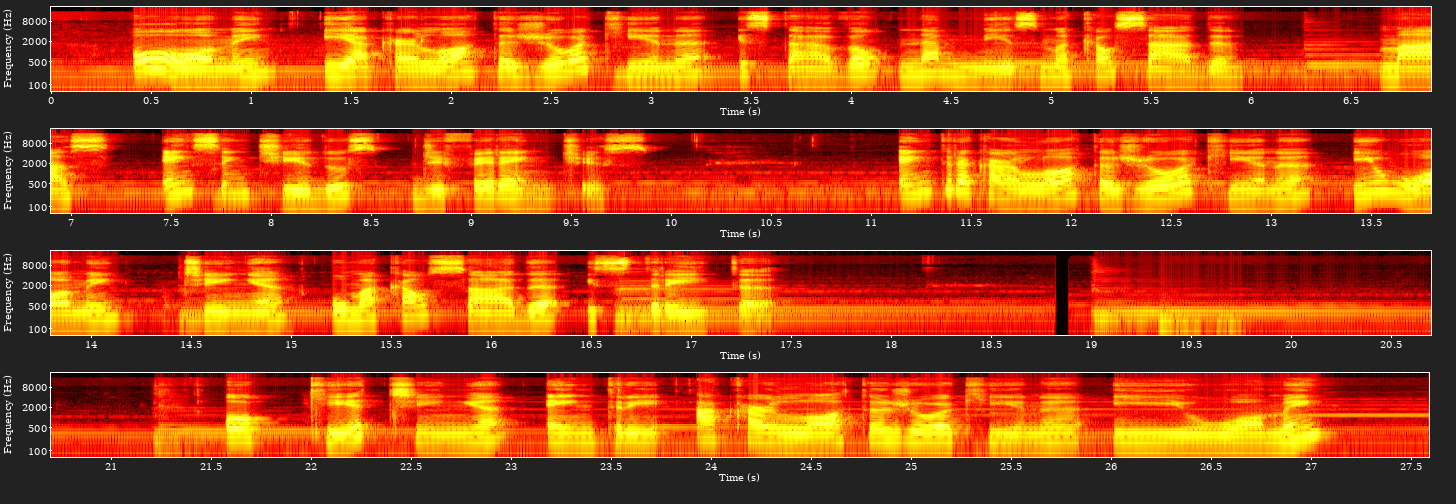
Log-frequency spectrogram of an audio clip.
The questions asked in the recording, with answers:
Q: O que tinha entre a Carlota Joaquina e o homem?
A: Uma calçada estreita.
